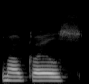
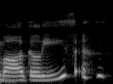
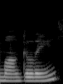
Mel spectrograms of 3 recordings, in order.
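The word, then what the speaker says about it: Margolyes: other side and i love them the miriam mark goyles i don't know how to say her last name miriam margulies miriam margulies thank you i love her mention there i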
